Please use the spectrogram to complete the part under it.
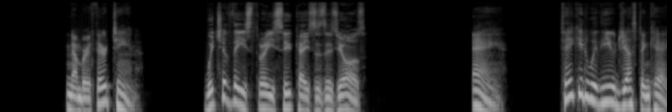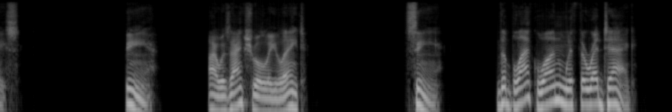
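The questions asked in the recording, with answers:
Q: Which of these 3 suitcases is yours?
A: C: The black one with the red tag.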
